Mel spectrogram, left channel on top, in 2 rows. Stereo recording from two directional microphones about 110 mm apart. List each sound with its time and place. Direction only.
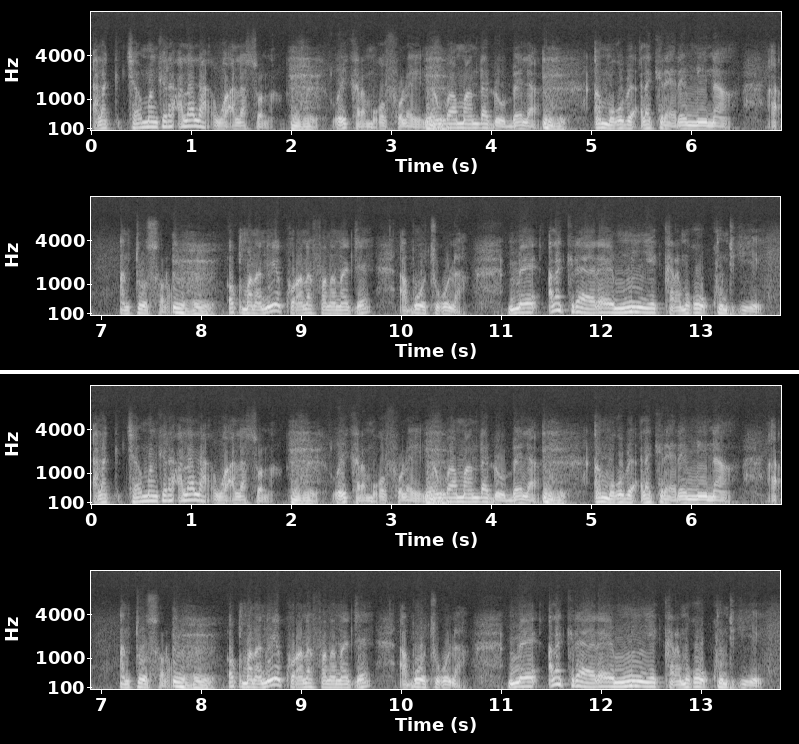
0.0 s speech: 20° left (ahead or behind)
